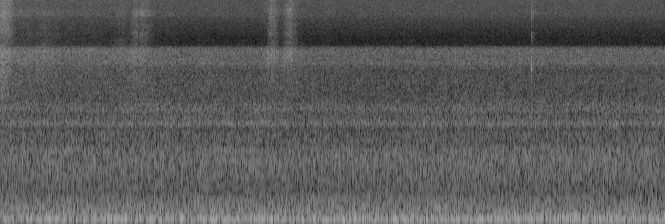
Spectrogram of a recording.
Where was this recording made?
in a car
